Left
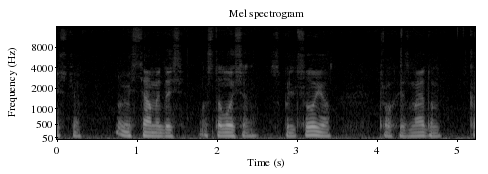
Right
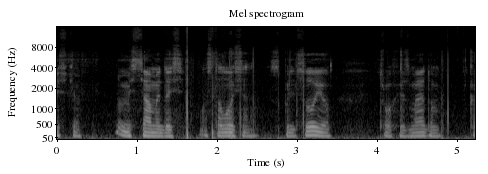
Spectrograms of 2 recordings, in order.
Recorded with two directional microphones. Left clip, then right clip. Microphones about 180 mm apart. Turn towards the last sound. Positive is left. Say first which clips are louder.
# left 1 dB
turn(degrees=-15)  # may be behind; listen again after turning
